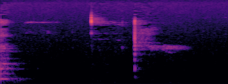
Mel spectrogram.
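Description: Near silence with two faint clicks about half a second apart around the middle.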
